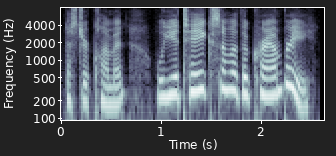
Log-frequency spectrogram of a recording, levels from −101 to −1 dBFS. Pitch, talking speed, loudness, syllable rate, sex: 245 Hz, 205 wpm, -16 LUFS, 5.0 syllables/s, female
